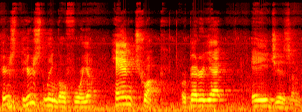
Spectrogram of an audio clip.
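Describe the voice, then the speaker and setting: Guy acting as earnest stubborn dad in his 60s, bit high voice, roomy far-off mic, comedy table read. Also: lively intonation, a little slow. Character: earnest, stubborn sixty-two-year-old father chasing a writing career. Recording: echoey live room, distant mic, faint noise.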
